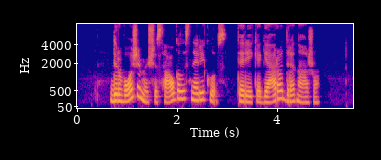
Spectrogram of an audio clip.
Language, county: Lithuanian, Panevėžys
